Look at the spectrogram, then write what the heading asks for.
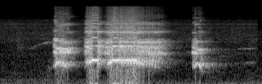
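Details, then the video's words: Red junglefowl crow used for luring and training decoy cocks: one crow with a short harsh opening note, a long buzzy middle phrase, then a clipped final note, within about one and a half seconds. "เสียงต่อไก่ป่า เสียงไก่สำหลับต่อ"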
